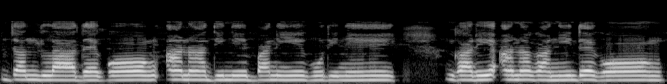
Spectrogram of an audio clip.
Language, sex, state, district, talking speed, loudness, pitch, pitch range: Chakma, female, Tripura, West Tripura, 80 wpm, -12 LUFS, 205 Hz, 200-210 Hz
